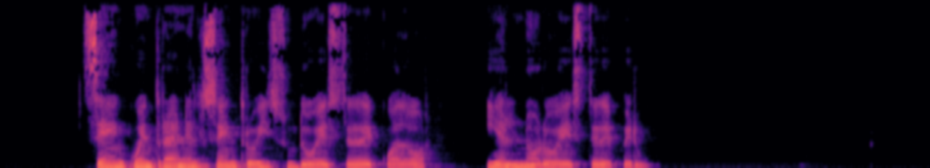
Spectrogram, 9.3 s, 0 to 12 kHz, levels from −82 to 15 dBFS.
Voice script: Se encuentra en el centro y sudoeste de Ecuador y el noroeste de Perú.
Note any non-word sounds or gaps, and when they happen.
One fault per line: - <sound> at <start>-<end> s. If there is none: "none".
none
